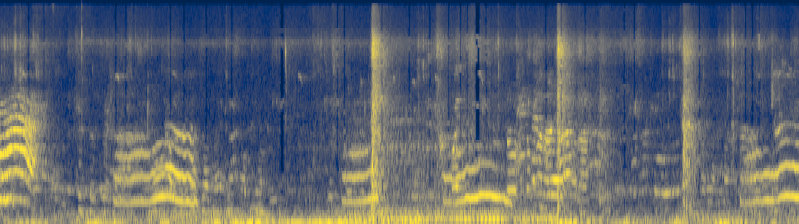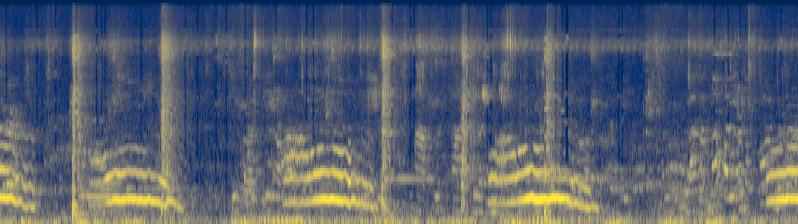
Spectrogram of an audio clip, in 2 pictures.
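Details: Domestic cats, eight of them, mating and quarrelling; a run of arching, harmonic yowls rises and falls roughly every one to two seconds over a low background rumble, with several sharp clicks or knocks.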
